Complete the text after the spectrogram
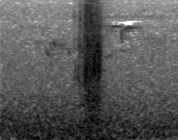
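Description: A boot steps onto gravel.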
